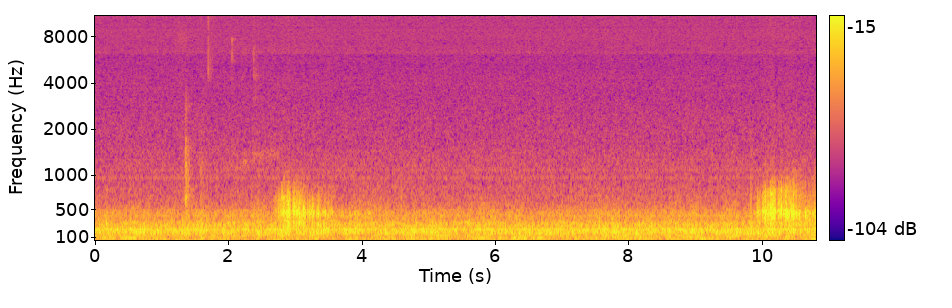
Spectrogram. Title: Stomach growling to not make me sleep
